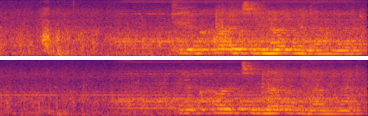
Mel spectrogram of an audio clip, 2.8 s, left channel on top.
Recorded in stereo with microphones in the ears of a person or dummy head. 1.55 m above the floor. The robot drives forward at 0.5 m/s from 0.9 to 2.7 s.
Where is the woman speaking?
35° right (ahead or behind), 3 m; by 2.7 s 30° right (ahead or behind), 4 m.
